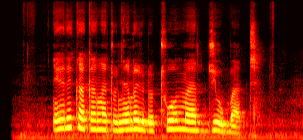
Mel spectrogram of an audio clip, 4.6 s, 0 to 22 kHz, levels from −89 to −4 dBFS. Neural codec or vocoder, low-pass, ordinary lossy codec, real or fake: codec, 44.1 kHz, 7.8 kbps, Pupu-Codec; none; none; fake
